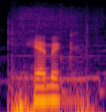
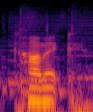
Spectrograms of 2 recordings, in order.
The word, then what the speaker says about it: Kamek: It's Kamek Nintendo, not Comic.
